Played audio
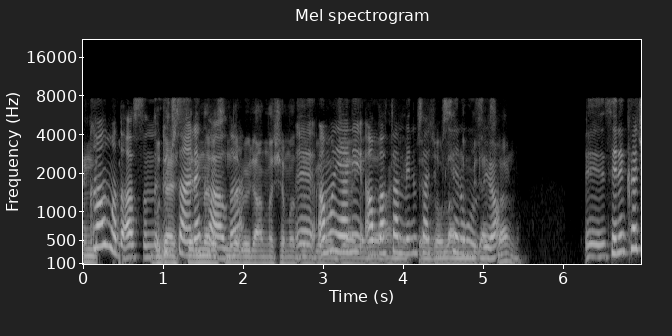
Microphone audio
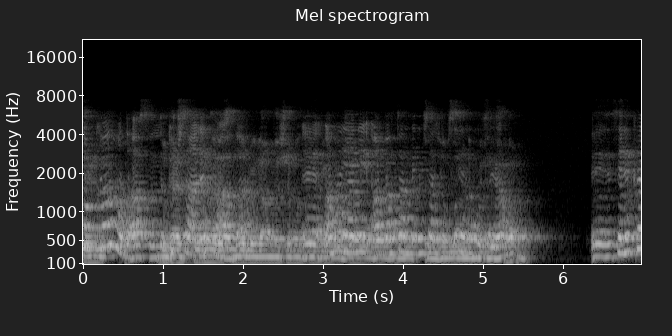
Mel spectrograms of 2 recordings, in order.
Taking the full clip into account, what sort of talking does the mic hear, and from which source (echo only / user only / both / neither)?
echo only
